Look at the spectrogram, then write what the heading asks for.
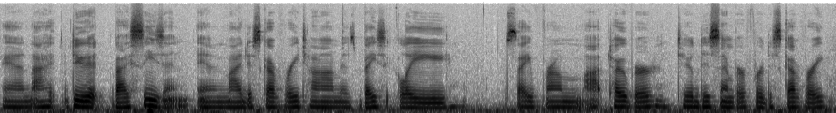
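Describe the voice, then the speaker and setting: A woman's voice: a bass voice, flat delivery, moderate pace, creaky, warm tone, a little hiss or hum, rough recording. A middle-aged woman from Florida, a property appraiser explaining her work in a studio interview.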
